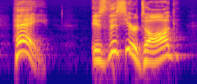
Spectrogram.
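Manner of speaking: acted high, called-out woman's shout. Retelling how a woman on a porch called down to him, imitating a woman shouting. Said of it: "this woman on like a porch just like shouted down to me".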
